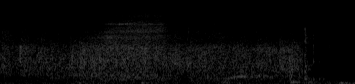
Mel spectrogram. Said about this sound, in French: Bravo. On doit avoir des applaudissements. Ça mérite ça.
